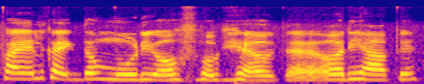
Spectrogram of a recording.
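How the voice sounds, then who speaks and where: Brief: woman storyteller, casual and chatty, fairly high voice, dull lo-fi sound. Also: little pitch movement, moderate pace, creaky, a little mellow. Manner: chatty, mixes English words into her speech. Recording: lo-fi recording.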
